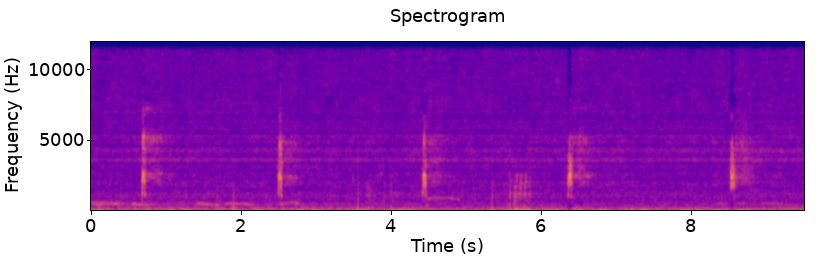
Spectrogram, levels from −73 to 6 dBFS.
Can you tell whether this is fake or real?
fake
